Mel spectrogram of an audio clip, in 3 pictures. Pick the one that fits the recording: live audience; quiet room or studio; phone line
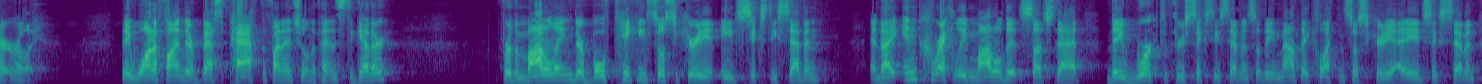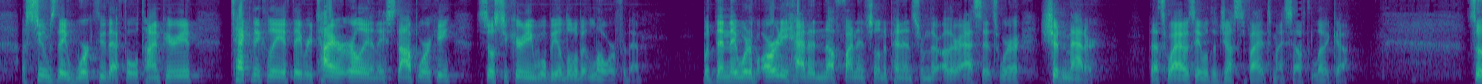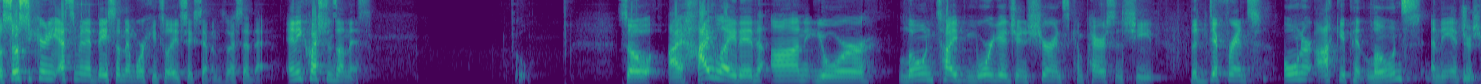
live audience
